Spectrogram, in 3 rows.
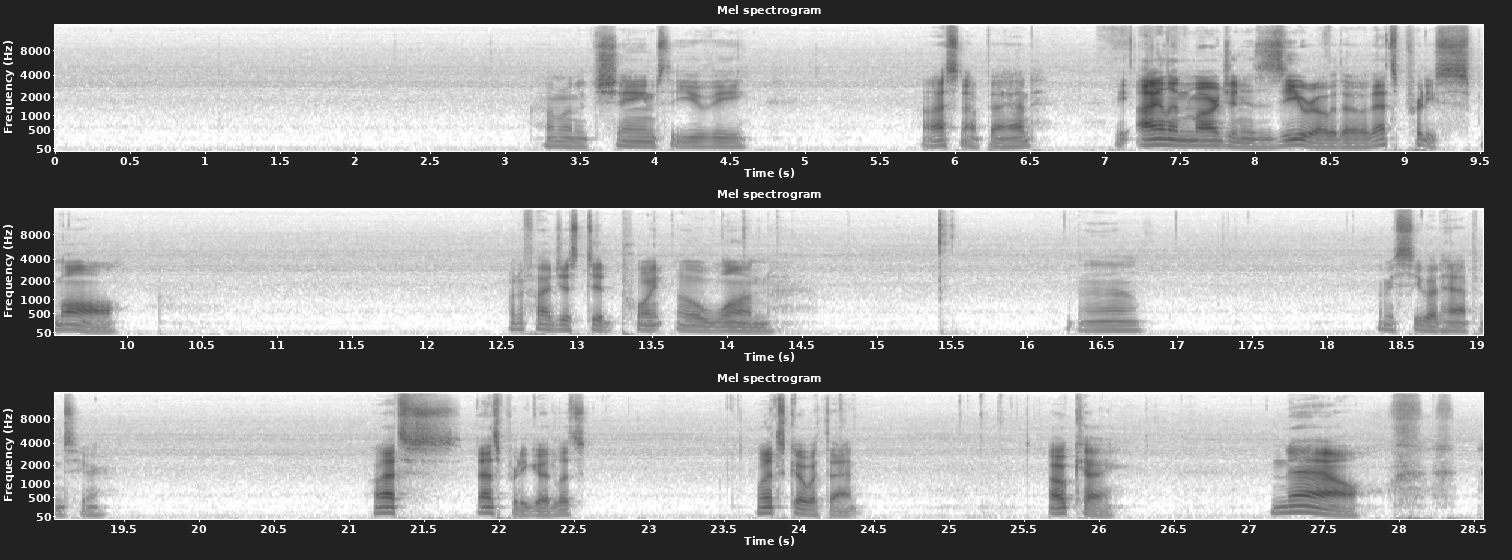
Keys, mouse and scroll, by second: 1.1 click, 10.6 click, 24.3 Tab, 25.2 s.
